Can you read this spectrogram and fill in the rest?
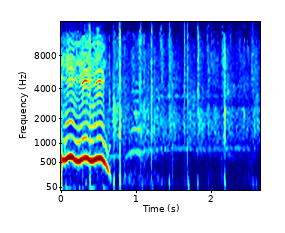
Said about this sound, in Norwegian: Ja, gi han skikkelig applaus.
